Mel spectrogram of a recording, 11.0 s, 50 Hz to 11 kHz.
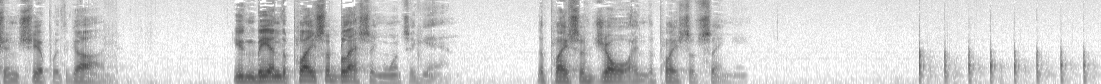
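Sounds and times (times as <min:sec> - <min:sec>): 
speech: 0:00.0 - 0:01.2, 0:02.3 - 0:04.5, 0:05.4 - 0:07.5
knocking on a door: 0:09.2 - 0:11.0.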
